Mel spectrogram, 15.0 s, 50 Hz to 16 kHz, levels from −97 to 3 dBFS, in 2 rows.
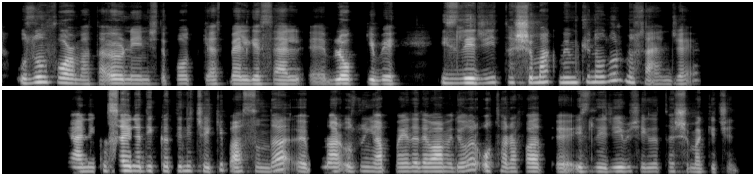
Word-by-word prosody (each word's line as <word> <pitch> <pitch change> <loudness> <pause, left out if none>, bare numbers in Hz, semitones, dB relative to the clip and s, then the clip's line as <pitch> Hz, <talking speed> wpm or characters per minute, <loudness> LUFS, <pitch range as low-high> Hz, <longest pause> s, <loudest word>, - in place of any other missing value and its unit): uzun 220 +5 +3
formata, 185 -8 0
örneğin, 175 -1 +1
işte, 165 -1 -12
podcast, 170 -1 -9
belgesel, 160 0 -1
eee, 80 -1 -11
blog 175 0 +7
gibi, 160 0 -1 0.4
izleyiciyi 195 +2 +4
taşımak 220 +2 +4
mümkün 215 +2 -2
olur 280 +7 -3
mu 225 -3 -3
sence? 155 - -9 1.2
Yani, 175 0 +3
kısayla 200 0 +5
dikkatini 195 0 -5
çekip 190 +3 -6
aslında, 175 +7 0
eee, 170 -2 0
bunlar 180 0 +3
uzun 185 +1 -7
yapmaya 175 0 -2
da 180 0 -1
devam 180 0 +4
ediyorlar. 180 +8 -4
O - - -2
tarafa, 175 -1 -1
eee, 160 - -4
izleyiciyi 175 0 -3
bir - - -10
şekilde 170 -1 -9
taşımak 160 -2 -5
için. 150 - -14
175 Hz, 140 wpm, -26 LUFS, 165-200 Hz, 1.2 s, blog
